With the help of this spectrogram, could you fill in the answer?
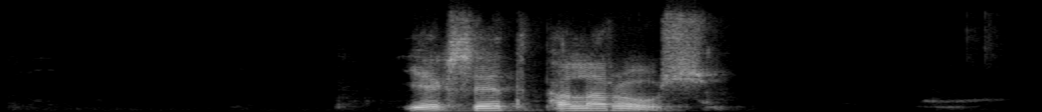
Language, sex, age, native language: Icelandic, male, 40-49, Icelandic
